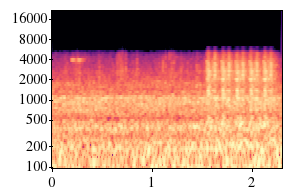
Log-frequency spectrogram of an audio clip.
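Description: A quick run of rapid mechanical clicks about a second and a half in, over a steady low rumble.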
